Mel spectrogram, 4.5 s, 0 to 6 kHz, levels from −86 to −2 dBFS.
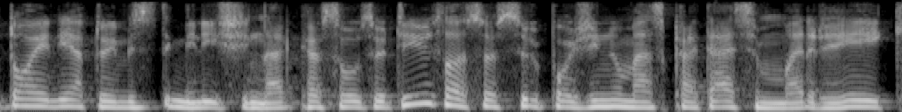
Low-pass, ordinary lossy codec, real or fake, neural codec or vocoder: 5.4 kHz; AAC, 48 kbps; fake; codec, 24 kHz, 0.9 kbps, WavTokenizer, small release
